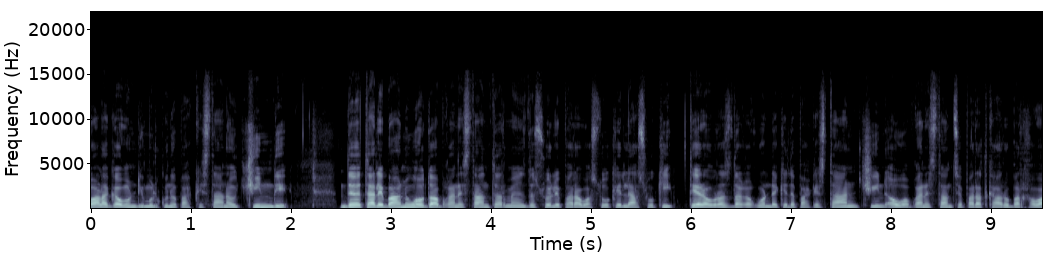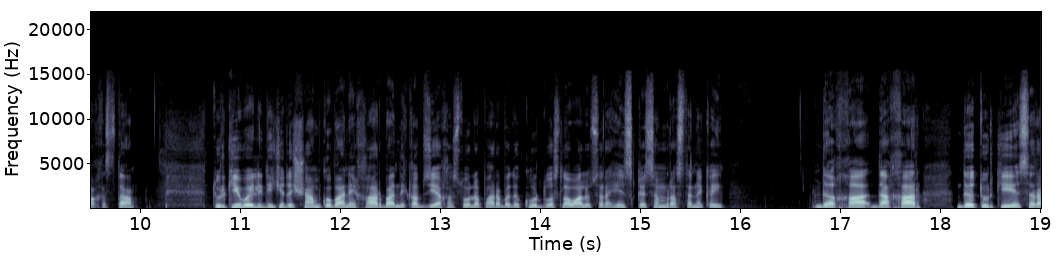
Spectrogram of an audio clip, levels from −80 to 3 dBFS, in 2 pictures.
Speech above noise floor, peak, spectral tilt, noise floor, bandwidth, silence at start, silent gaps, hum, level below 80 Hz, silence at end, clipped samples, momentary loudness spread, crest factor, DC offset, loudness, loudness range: 47 dB; -2 dBFS; -5 dB/octave; -71 dBFS; 15.5 kHz; 0 s; none; none; -74 dBFS; 0 s; under 0.1%; 11 LU; 22 dB; under 0.1%; -24 LUFS; 5 LU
